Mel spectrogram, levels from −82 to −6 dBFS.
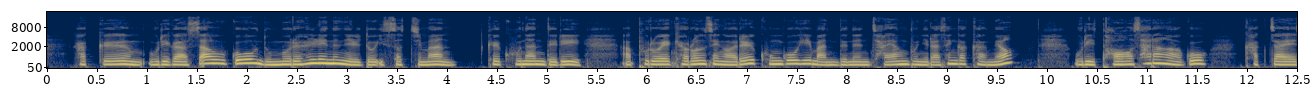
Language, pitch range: Korean, 185-260 Hz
